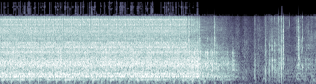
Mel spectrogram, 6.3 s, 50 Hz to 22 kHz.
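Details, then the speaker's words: Craftsman LT 1000 riding mower with almost no gas in the tank: the starter churns steadily at about four beats a second for four seconds without the engine firing, then stops; cranks but won't start, likely from low fuel. "So let's go ahead and ain't really got no gas in it. Let's see if it's got enough to crank it and move it to the shop."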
